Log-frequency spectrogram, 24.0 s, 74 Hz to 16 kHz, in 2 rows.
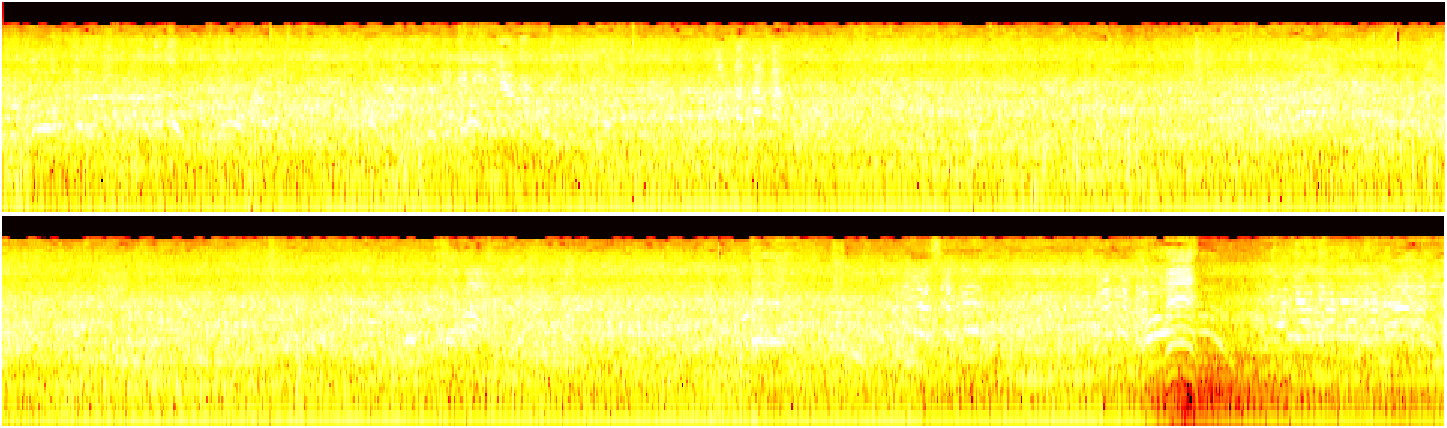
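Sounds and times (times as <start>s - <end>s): wind noise: 0.0s - 4.4s, 6.9s - 15.6s
indistinct voices: 0.0s - 24.0s
ship machinery rumble: 0.0s - 24.0s.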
